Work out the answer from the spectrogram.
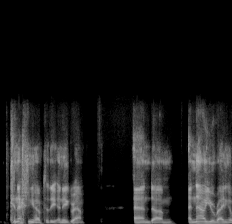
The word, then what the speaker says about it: Enneagram: Am I saying it right? Yes, you are. Or is it Enneagram? Enneagram. How did you say it? Enneagram. Yes, I think, yeah. I don't think it's Enneagram. It's Enneagram. Okay. Enneagram. So accent on the first syllable.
